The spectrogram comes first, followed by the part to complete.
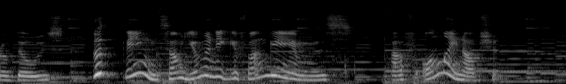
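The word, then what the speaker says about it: Yume 2kki: Yumetuki. Which should also be pronounced Yumeniki, but for the sake of differentiating them.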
